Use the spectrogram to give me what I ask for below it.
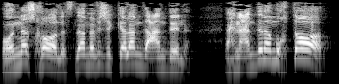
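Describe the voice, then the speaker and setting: A man's voice: high voice, racing. A man with an Egyptian Arabic accent teaching an Arabic grammar lesson, explaining step by step and checking in with his students.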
